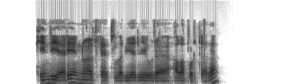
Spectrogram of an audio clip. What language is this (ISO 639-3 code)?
cat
